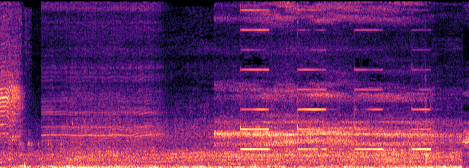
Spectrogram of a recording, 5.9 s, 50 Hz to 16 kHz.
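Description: Sound module of an RC model Linde H40D forklift giving its reversing beep as it backs away with a lifted pallet, starting about halfway through with about four evenly spaced beeps over a low motor hum.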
